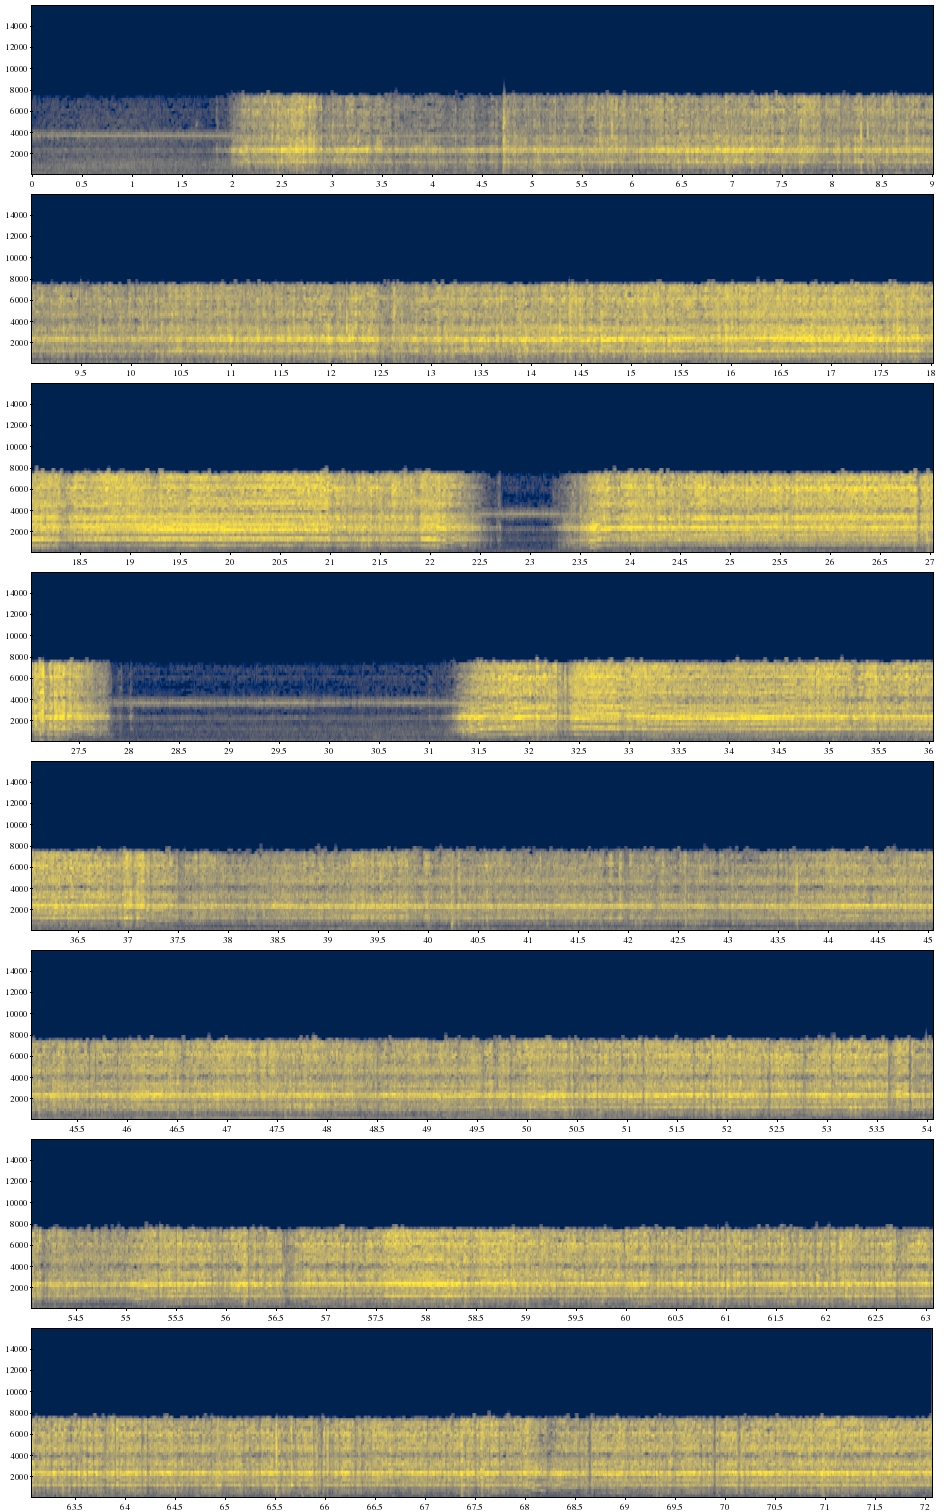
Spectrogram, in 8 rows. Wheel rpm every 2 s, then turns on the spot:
0, 70, 70, 100, 100, 120, 120, 150, 170, 170, 170, 70, 220, 180, 0, 40, 170, 160, 150, 110, 110, 100, 130, 130, 140, 150, 160, 130, 160, 160, 160, 160, 160, 160, 140, 160.
none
